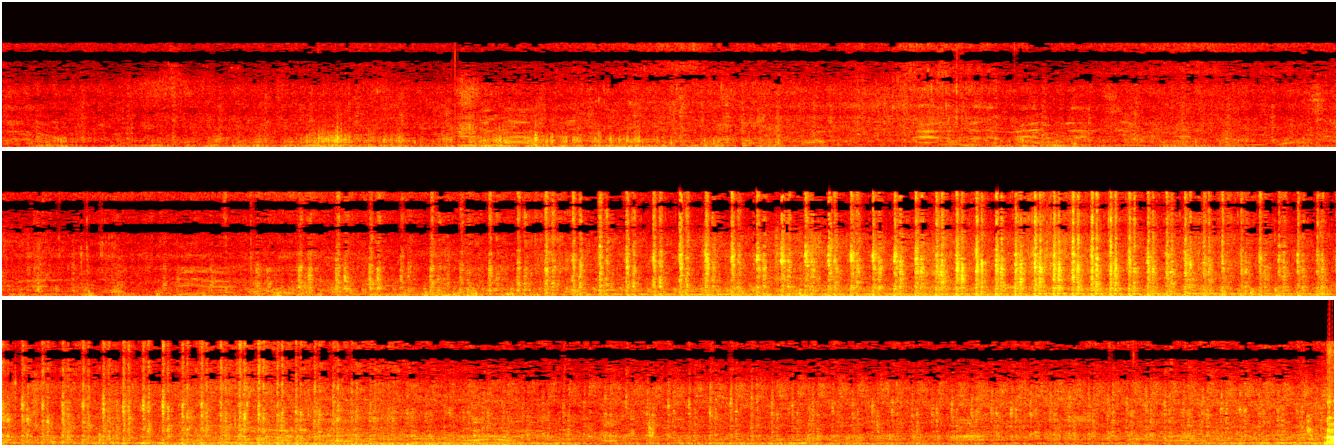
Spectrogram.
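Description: A fishing boat's engine running under way, with rushing water and wind; the engine hum is loudest around the middle. Voices are heard faintly.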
